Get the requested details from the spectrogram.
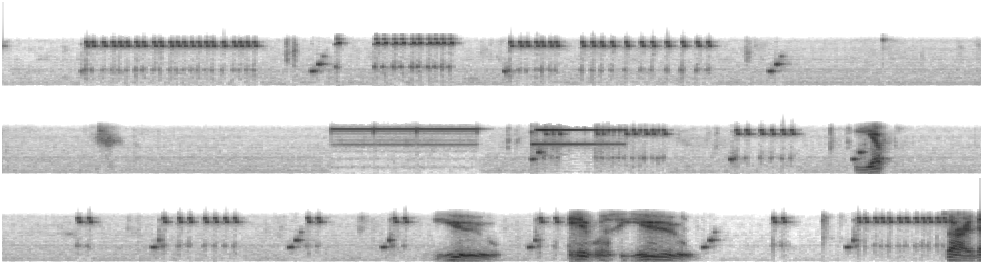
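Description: Rapid electronic blips chatter in quick bursts.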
